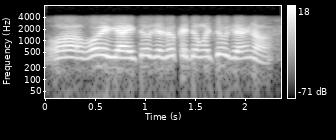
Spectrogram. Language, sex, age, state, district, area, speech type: Manipuri, male, 45-60, Manipur, Tengnoupal, rural, conversation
